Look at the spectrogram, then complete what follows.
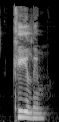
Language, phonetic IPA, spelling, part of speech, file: Ukrainian, [ˈkɪɫem], килим, noun, Uk-килим.ogg
- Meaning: 1. rug, carpet 2. tapestry, gobelin, wall hanging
